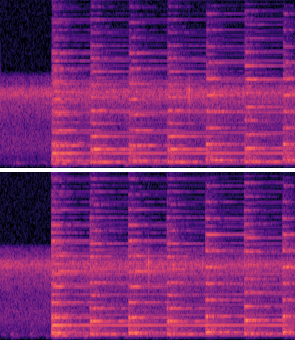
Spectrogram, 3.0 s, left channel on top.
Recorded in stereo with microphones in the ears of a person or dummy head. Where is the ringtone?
65° right (ahead or behind), 1.4 m.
